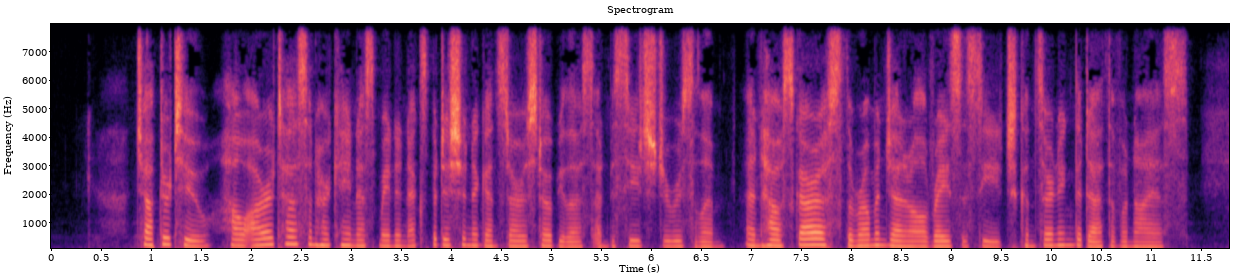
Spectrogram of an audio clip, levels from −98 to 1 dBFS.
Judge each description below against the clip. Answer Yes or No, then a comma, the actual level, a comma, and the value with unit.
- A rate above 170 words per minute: No, average, 145 wpm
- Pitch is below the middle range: No, medium, 185 Hz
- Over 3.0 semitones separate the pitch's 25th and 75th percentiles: No, average, 2.7 semitones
